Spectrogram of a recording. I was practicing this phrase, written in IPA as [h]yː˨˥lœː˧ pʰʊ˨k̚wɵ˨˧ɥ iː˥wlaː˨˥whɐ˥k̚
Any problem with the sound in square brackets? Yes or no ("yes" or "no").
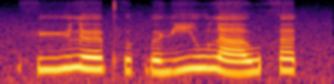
no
